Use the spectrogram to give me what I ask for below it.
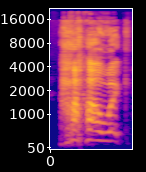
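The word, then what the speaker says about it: Hawick: Hoik. What? How? And what sort of black magic bullshit land is Hawyck pronounced hoik?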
